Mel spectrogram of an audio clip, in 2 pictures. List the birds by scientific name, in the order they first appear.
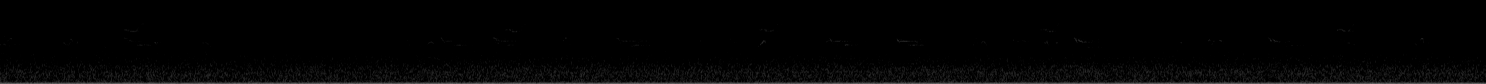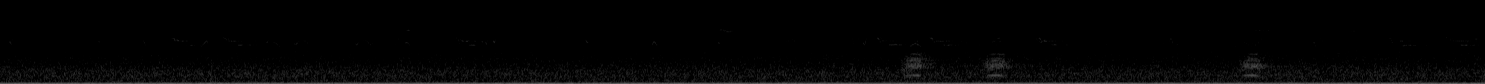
Turdus migratorius, Empidonax difficilis, Corvus corax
